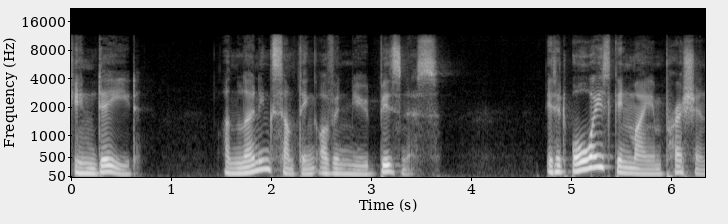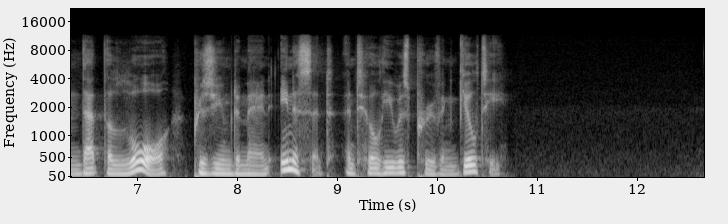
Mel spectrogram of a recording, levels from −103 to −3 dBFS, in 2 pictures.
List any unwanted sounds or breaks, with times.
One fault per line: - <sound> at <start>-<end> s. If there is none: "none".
none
